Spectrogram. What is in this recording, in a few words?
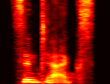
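"syntax", Indian English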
